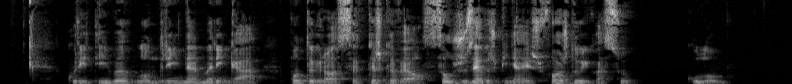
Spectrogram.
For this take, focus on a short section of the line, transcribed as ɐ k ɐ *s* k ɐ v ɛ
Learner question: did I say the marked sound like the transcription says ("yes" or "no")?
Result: no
